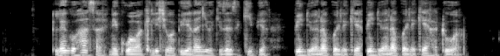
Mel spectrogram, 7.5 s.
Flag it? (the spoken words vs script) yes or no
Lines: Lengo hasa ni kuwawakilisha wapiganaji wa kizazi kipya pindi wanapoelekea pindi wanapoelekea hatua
no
